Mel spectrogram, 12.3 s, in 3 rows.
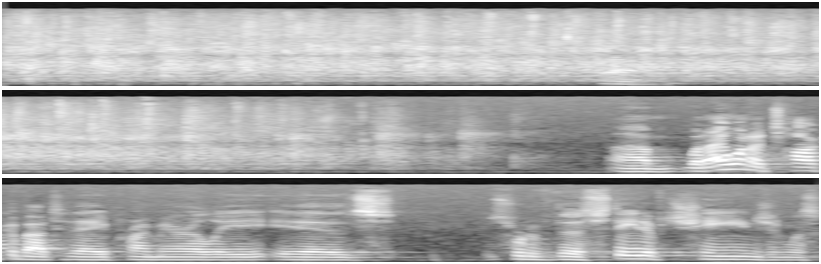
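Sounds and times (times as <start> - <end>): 
audience applause: 0.0 - 6.7
speech: 3.0 - 3.4, 7.2 - 12.2.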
